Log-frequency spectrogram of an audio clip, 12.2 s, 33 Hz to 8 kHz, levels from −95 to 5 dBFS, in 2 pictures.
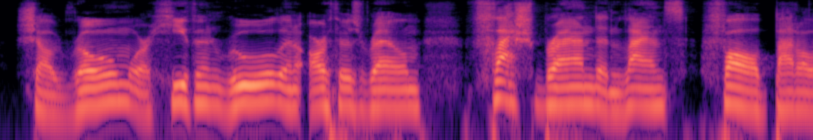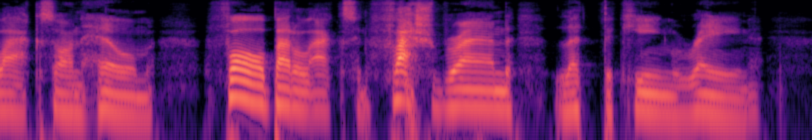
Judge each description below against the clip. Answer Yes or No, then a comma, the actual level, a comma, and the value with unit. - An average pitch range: Yes, average, 3.8 semitones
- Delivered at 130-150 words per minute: Yes, slow, 135 wpm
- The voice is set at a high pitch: No, low, 115 Hz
